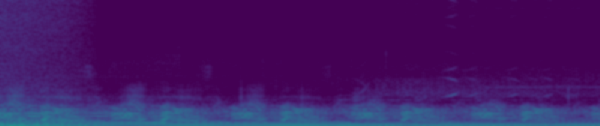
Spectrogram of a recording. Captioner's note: radio echos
